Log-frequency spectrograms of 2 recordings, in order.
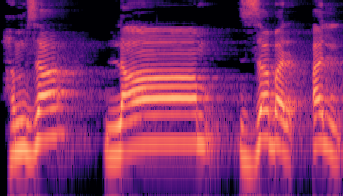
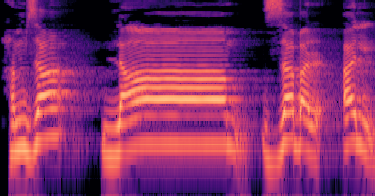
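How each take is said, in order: No difference in how they are said.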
